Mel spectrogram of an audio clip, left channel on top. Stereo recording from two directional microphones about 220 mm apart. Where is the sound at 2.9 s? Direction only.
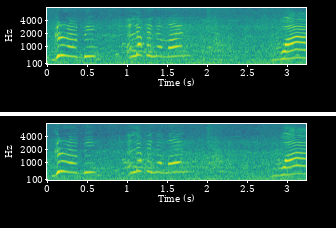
5° right (ahead or behind).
